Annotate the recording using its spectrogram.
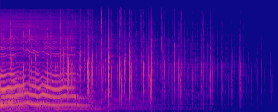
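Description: A Gulf Arabic song ends on a held, wavering note from a male singer with accompaniment about a second in, then scattered hand clapping that thins out and stops shortly before the end.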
